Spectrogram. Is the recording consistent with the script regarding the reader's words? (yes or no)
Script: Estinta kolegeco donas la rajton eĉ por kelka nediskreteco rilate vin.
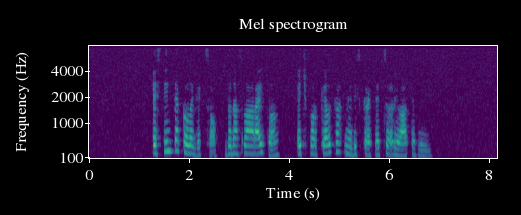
yes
